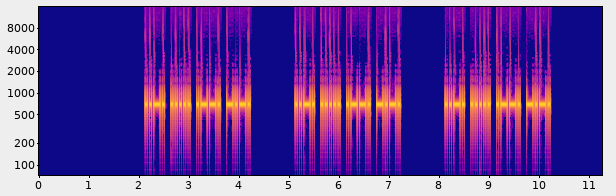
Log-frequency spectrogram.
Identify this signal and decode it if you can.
Morse code, heard as a keyed tone, about 28 wpm, 700 Hz. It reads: F5PC F5PC F5PC
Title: DXCC-100 Call Signs - 4 Characters - Repeated 3x - 28wpm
